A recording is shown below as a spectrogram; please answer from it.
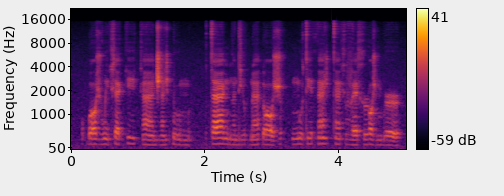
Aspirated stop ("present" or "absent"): absent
